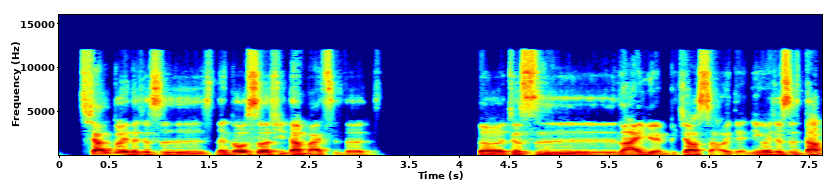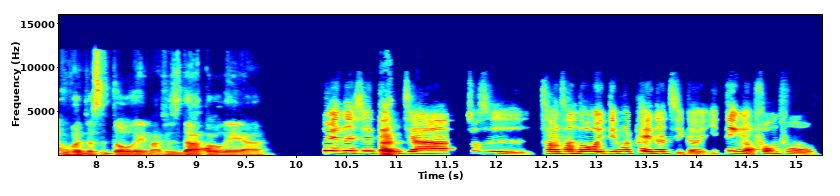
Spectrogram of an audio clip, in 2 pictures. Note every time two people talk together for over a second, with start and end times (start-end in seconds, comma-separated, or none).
none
